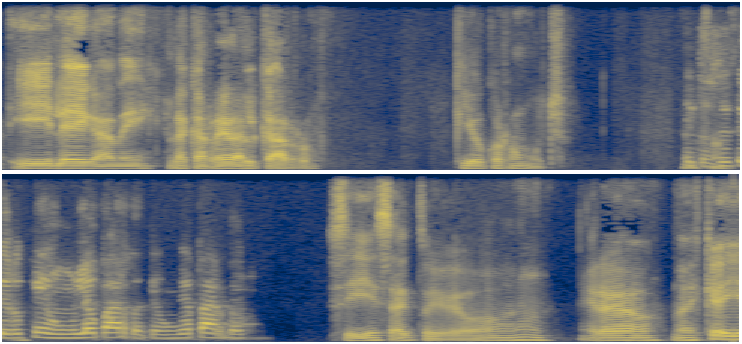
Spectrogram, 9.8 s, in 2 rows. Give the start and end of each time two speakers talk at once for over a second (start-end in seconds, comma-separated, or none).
none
